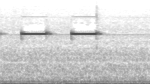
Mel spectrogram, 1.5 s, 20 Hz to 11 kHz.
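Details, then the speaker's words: LTV 1200 transport ventilator alarm during a tutorial: two steady high-pitched electronic beeps over faint room hum. The alarm flashes and is acknowledged by double-clicking, but keeps recurring while the problem continues. "when you have a an alarm that goes off and is flashing at you you'd have to double click it and it'll go away it just wants you to acknowledge it"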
